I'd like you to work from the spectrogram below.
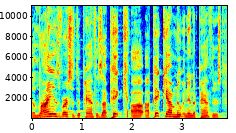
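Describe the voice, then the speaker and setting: A man at a fairly quick pace, ordinary pitch variation, music in the background. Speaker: sports YouTuber making game predictions. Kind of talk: casual solo video commentary. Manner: fast, rushed; stumbling over words.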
